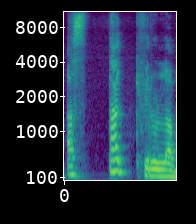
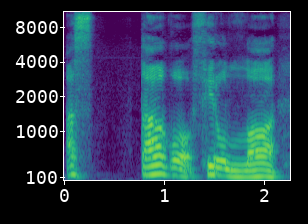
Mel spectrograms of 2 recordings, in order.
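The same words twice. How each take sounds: First: The consonant after 'asta' is a hard k. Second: The consonant after 'asta' is a throaty gh. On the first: The speaker calls it wrong. "এটা ভুল। ভুল উচ্চারণ" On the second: The speaker calls it right. "সহি শুদ্ধ করে উচ্চারণ করবেন"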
